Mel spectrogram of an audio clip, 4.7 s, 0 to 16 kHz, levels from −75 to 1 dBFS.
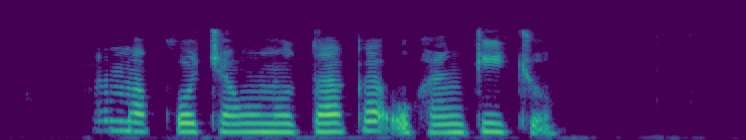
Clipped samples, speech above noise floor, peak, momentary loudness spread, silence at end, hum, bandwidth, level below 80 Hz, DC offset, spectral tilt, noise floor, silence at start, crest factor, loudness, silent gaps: under 0.1%; 48 dB; -6 dBFS; 11 LU; 1.2 s; none; 7.6 kHz; -60 dBFS; under 0.1%; -4.5 dB/octave; -70 dBFS; 0.6 s; 18 dB; -22 LUFS; none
